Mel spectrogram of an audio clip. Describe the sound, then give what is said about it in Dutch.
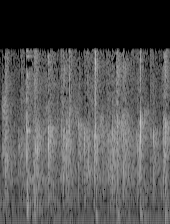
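An audience applauds with a steady patter of many hands clapping, dense and moderately loud, with sharper individual claps standing out now and then. No one speaks over it. “Mag wel een applausje voor gegeven worden.”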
